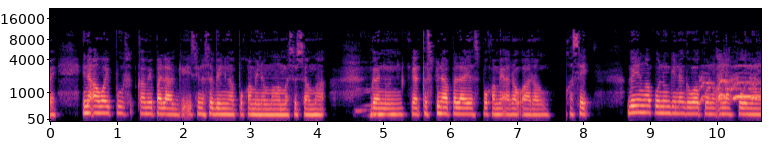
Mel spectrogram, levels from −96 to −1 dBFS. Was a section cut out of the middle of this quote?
yes; 1 cut; at 7.8 s

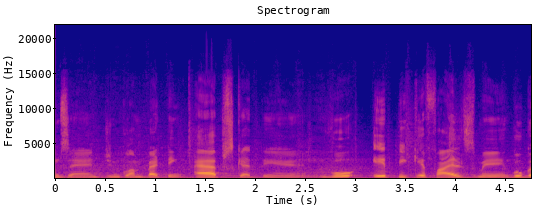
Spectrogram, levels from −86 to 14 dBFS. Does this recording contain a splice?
no; 0 cuts

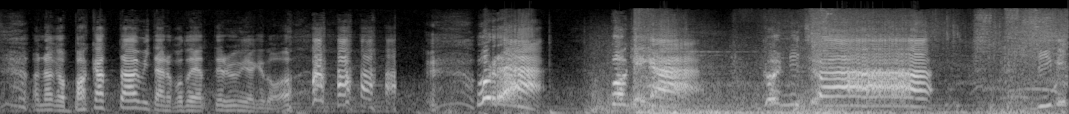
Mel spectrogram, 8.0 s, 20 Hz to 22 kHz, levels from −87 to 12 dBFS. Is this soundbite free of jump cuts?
no; 1 cut; at 3.1 s

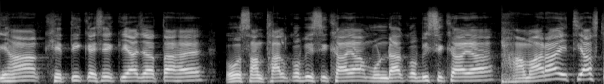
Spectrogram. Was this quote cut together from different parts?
yes; 2 cuts; at 2.1 s, 5.0 s

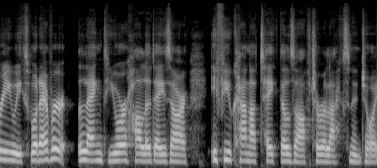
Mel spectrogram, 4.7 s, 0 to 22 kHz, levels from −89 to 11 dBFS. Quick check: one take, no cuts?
yes; 0 cuts

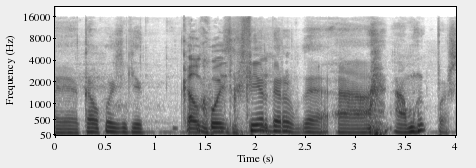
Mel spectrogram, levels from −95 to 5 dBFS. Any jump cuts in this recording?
no; 0 cuts

